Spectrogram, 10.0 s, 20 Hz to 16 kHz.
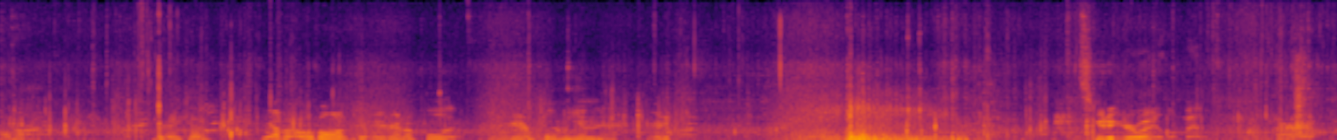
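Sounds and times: heavy thud on grill grate: 6.2s - 7.5s.

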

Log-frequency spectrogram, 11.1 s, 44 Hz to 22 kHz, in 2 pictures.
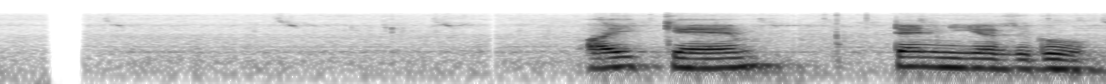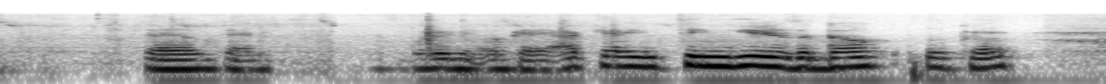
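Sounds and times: low steady hiss: 1.4s - 11.0s.

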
